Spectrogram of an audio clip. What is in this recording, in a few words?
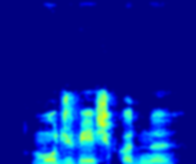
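"мудз веськӧдны" Komi, female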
